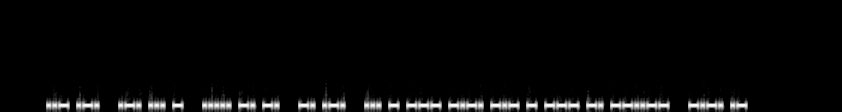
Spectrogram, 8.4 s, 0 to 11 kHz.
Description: Morse code, heard as a keyed tone, about 40 wpm, 700 Hz. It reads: UR RST 5NN NR STOCKTON, CA
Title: Practice QSO - Exchange 1 - Beginning - 40wpm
